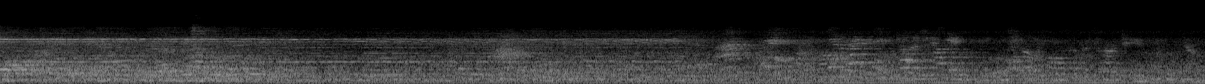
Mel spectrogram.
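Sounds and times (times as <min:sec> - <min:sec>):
faint high whine: 0:00.0 - 0:09.7
indoor background noise: 0:00.0 - 0:12.0.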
